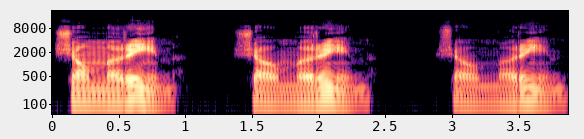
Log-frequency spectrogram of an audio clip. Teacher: Their vowel sounds have almost disappeared because the accent has shifted away from them. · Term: vocal Shevas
